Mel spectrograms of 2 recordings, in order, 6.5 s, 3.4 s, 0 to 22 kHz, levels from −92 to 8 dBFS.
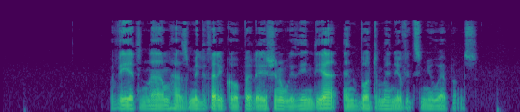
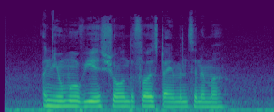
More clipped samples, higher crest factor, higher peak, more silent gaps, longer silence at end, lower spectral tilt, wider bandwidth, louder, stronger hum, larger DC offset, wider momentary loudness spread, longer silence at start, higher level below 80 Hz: neither; first, 22 dB vs 14 dB; first, -4 dBFS vs -12 dBFS; neither; first, 0.6 s vs 0 s; second, -5.5 dB/octave vs -7 dB/octave; second, 11.5 kHz vs 13 kHz; about the same, -24 LUFS vs -26 LUFS; neither; neither; second, 9 LU vs 23 LU; first, 1.4 s vs 0.05 s; about the same, -40 dBFS vs -40 dBFS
